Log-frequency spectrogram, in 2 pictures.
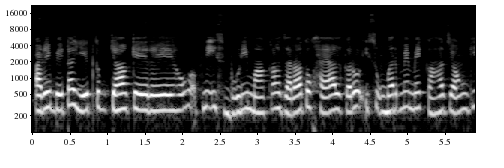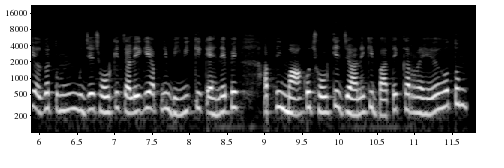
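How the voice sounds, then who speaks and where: Cartoon casting: seventy-year-old domineering mother-in-law, high-pitched and scolding, voiced by a woman. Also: moderate pace, a little mellow, muffled recording, lightly acted. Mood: alarmed. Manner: scolding, later pleading. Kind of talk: cartoon story voice acting.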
